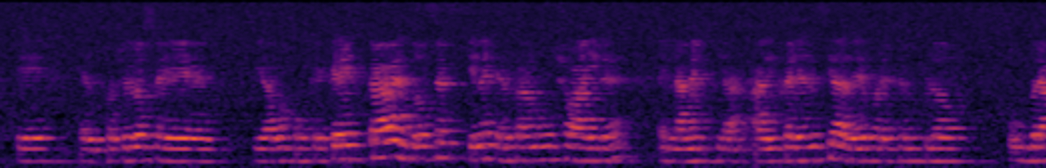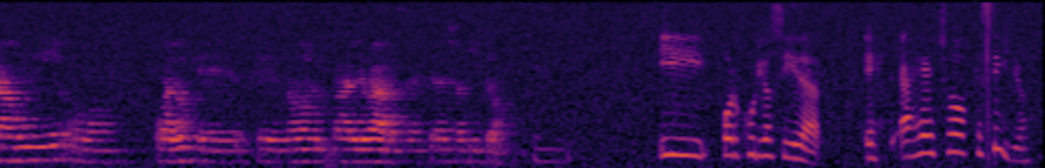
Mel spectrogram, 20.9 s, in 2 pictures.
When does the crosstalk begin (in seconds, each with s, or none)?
none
